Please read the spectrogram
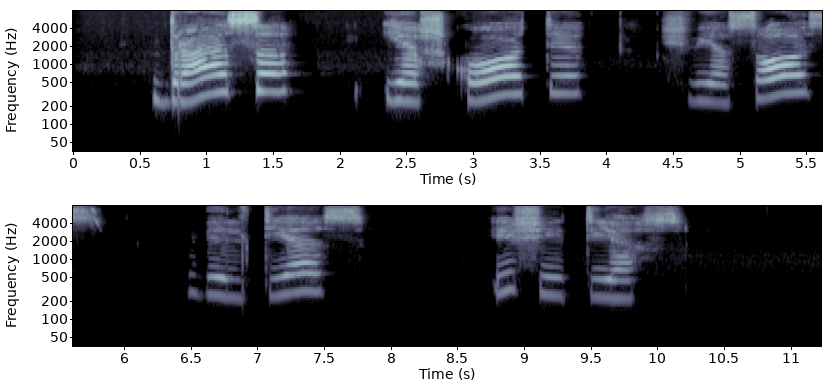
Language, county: Lithuanian, Vilnius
